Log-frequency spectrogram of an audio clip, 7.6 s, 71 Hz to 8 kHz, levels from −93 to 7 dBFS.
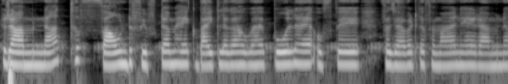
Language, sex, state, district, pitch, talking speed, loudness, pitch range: Hindi, female, Bihar, West Champaran, 215 Hz, 150 wpm, -22 LUFS, 205-220 Hz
